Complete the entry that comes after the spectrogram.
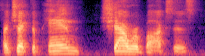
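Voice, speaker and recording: A man's voice: mid-range voice, slow pace. Showy, teasing American man hosting a podcast. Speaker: podcast co-host. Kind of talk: casual, bantering podcast talk.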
